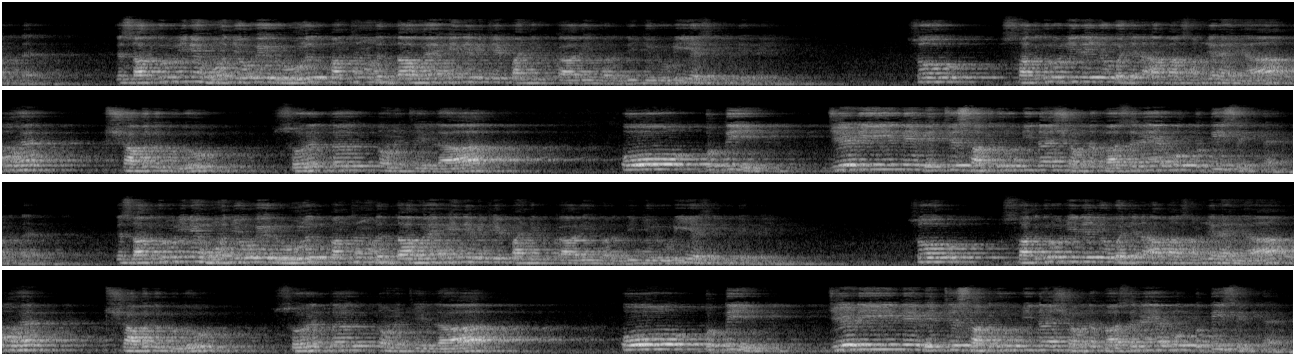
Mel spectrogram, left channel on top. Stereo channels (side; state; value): both; normal; correlation 0.52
